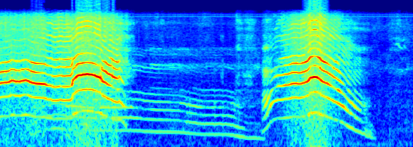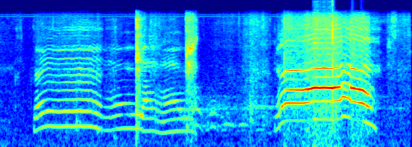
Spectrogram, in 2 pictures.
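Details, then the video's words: Fighting male cats produce a series of loud, arching yowls and shrieks, each rising then falling, some ending in low sliding moans, with abrupt harsh bursts between the howls. "The sound of male cats fighting"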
